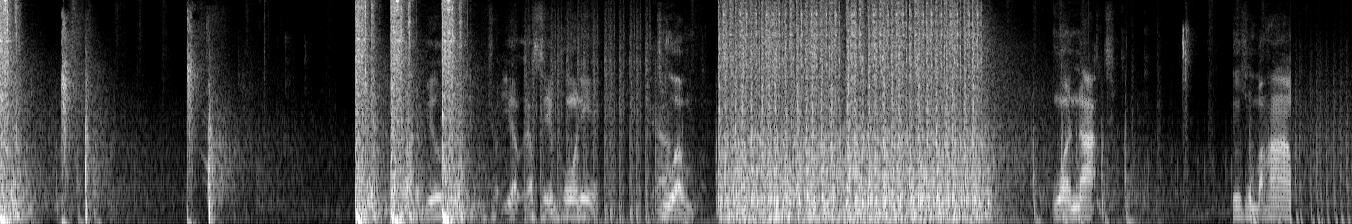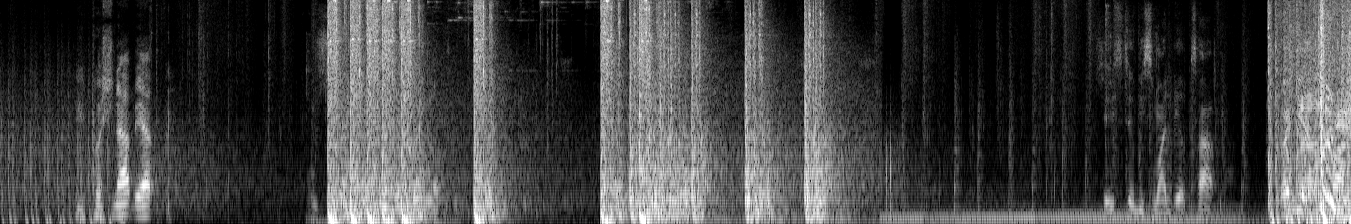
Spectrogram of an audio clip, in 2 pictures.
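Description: Rifle shots crack loudly, ringing out over open ground.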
